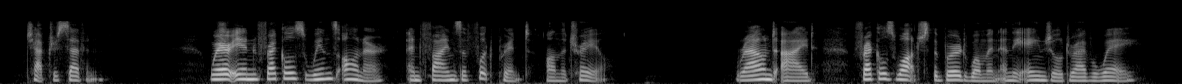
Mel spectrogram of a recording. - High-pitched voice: Yes, high, 200 Hz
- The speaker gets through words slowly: Yes, slow, 125 wpm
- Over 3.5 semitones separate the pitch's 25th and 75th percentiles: Yes, average, 4.4 semitones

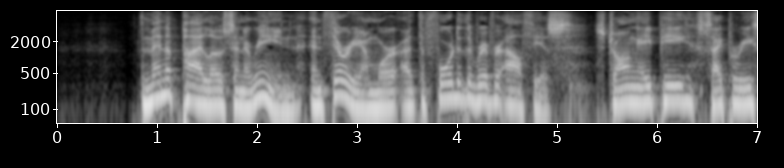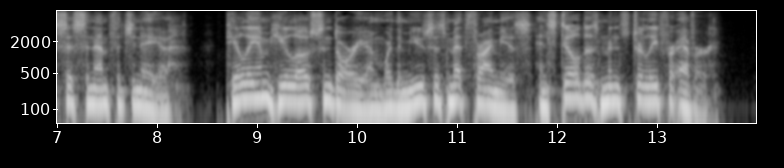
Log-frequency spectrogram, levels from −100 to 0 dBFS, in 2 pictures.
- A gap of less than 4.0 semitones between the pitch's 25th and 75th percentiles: No, average, 4.5 semitones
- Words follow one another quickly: No, average, 155 wpm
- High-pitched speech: No, low, 125 Hz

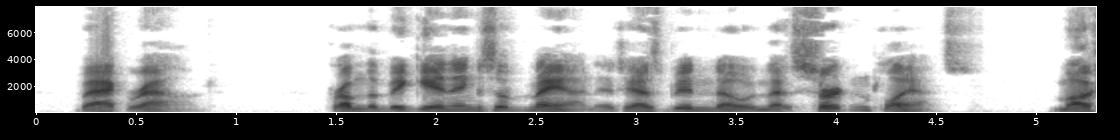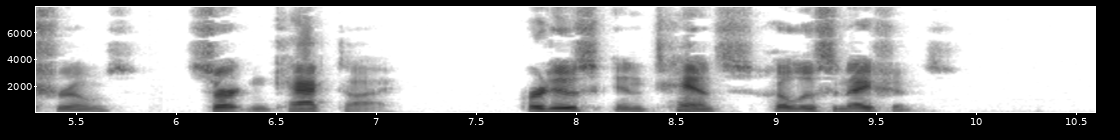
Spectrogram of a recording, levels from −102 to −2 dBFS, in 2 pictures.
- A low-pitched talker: No, medium, 145 Hz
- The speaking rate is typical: No, slow, 110 wpm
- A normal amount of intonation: Yes, average, 4.3 semitones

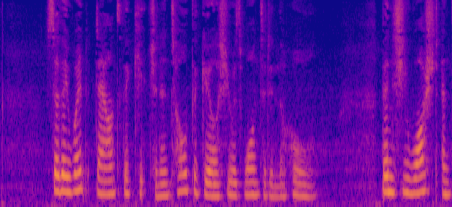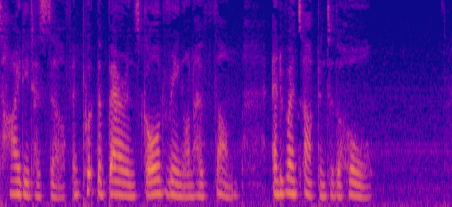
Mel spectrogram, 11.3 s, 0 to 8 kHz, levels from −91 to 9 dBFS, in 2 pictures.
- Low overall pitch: No, medium, 185 Hz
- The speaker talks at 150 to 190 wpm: No, average, 200 wpm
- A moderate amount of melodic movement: Yes, average, 3.0 semitones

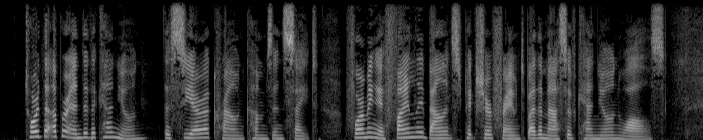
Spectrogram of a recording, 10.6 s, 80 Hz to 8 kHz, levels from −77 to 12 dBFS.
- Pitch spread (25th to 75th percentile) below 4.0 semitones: No, average, 4.8 semitones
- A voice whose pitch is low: No, high, 200 Hz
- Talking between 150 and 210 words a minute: No, slow, 135 wpm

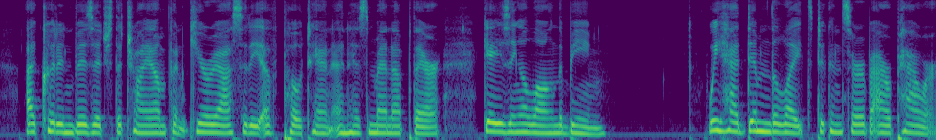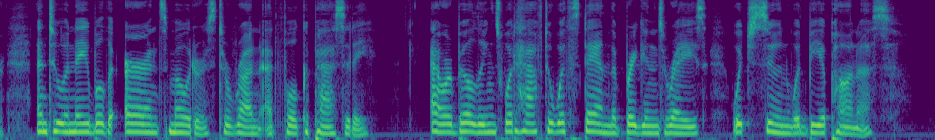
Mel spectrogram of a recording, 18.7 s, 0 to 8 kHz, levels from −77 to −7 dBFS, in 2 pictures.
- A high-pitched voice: No, medium, 170 Hz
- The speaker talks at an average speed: Yes, average, 165 wpm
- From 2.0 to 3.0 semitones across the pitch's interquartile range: Yes, narrow, 2.6 semitones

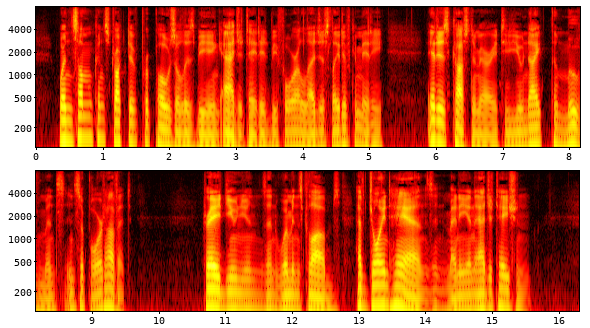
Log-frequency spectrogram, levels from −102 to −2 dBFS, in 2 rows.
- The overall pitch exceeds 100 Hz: No, very low, 90 Hz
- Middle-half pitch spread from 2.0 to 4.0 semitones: No, average, 4.5 semitones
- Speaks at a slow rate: Yes, slow, 125 wpm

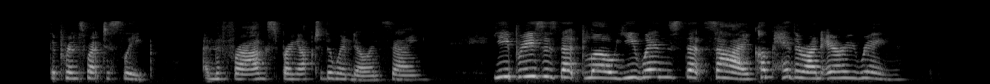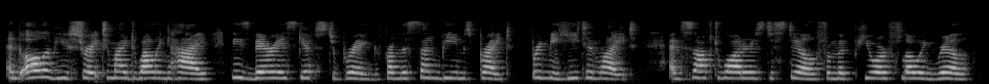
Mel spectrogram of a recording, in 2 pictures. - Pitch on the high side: Yes, very high, 280 Hz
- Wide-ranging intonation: No, narrow, 2.4 semitones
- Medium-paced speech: Yes, average, 180 wpm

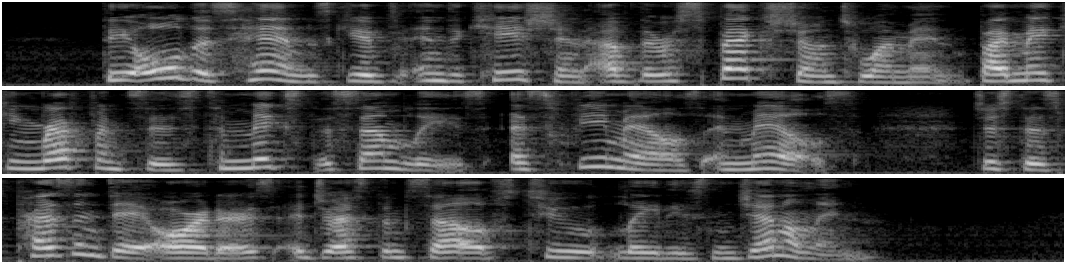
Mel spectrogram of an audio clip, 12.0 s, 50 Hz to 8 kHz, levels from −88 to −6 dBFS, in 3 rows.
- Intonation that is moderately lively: Yes, average, 4.4 semitones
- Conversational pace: Yes, average, 160 wpm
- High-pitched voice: Yes, high, 225 Hz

